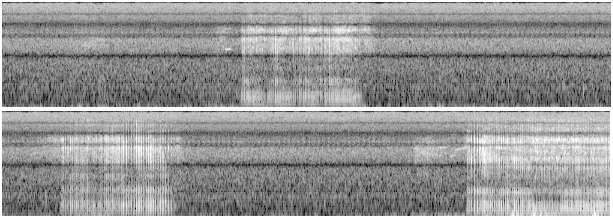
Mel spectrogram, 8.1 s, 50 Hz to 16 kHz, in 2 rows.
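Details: Cat soundly asleep at home in late December 2017 gives three gravelly snores spaced about three seconds apart, the last one louder, over steady faint indoor hiss.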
